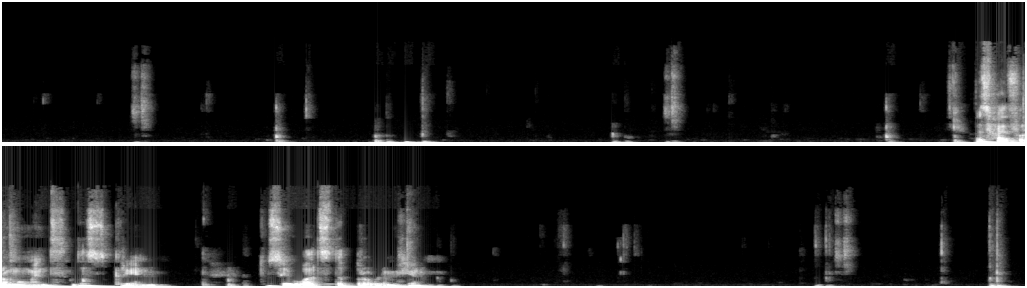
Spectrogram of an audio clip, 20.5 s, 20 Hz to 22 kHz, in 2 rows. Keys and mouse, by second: 2.7-3.8 middle drag, 4.1 ctrl+z, 6.1 Tab, 6.6 click, 8.8 middle click, 10.2 h, 11.0-12.6 middle drag, 13.3 Tab, 14.1 click, 14.6 Tab, 18.4 1, 18.5 click, 20.1 g.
